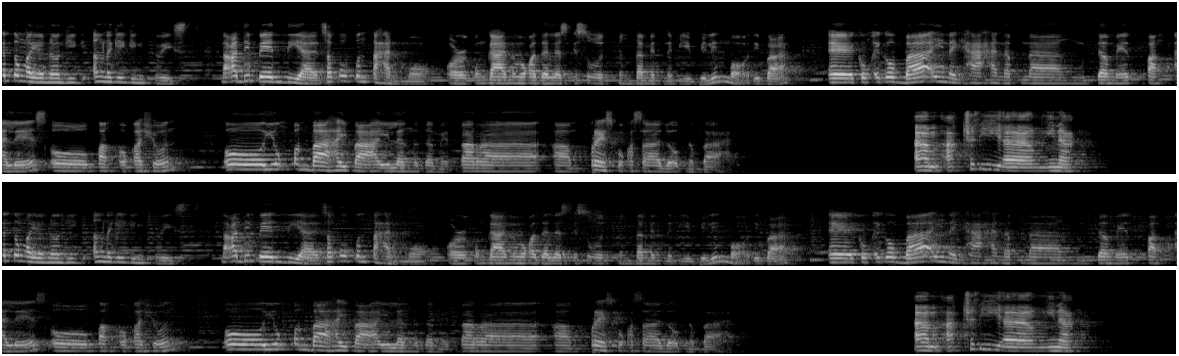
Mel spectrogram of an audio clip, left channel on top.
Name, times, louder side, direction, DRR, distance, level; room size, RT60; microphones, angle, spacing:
voice 1, 0.0-1.8 2.2-7.9 8.3-13.5 14.0-19.0, left 3 dB, 60° left, 12 dB, 1.0 m, -28 dB
sound 1, 0.6-16.5, equal, 75° right, 2.6 m, -49 dB
voice 2, 20.9-22.5, left 2 dB, 15° left, 2 dB, 1.5 m, -25 dB
29.0 x 11.0 x 8.6 m, 0.83 s
head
